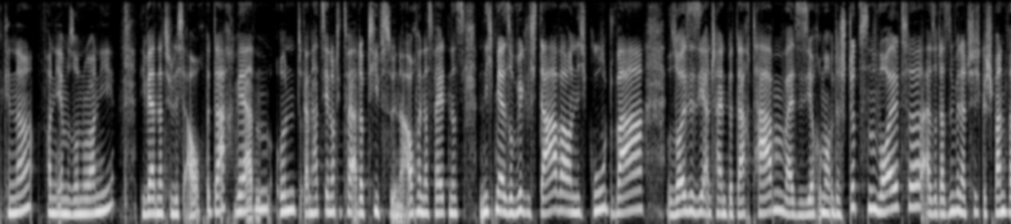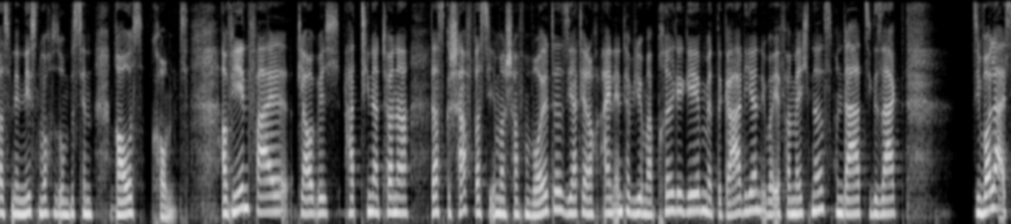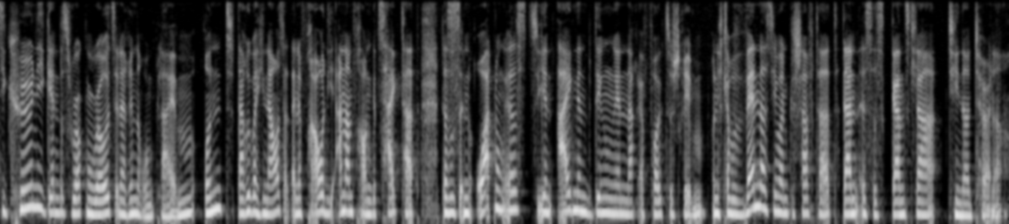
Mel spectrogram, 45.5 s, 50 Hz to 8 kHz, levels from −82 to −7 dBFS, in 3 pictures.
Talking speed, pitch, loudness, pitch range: 195 wpm, 200 Hz, -19 LUFS, 185-215 Hz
